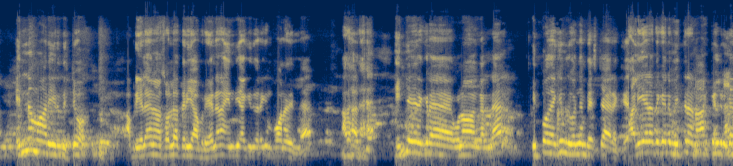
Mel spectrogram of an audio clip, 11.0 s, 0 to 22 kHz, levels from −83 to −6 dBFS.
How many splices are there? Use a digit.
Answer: 1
